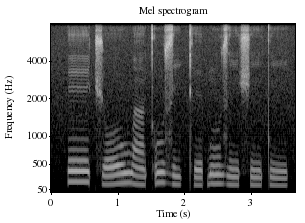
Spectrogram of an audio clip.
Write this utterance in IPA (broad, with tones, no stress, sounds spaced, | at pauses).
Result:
eː˦ t͡ʃ oː˨˦ w ã˨ kʼ u˦ z i˨ kʰ ɪ˨ ɓ ũ˦ z ĩ˨ ʃ ĩ˨ t ĩ˨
